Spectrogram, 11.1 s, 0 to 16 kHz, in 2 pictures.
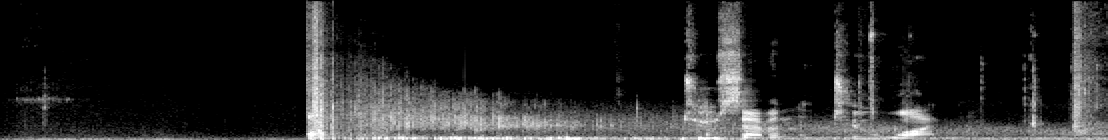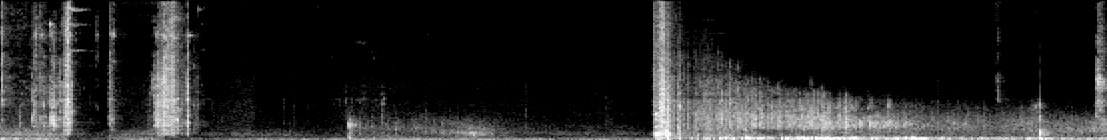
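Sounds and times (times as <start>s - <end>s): rifle gunshot: 1.5s - 4.3s, 7.5s - 8.0s, 8.8s - 11.0s.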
